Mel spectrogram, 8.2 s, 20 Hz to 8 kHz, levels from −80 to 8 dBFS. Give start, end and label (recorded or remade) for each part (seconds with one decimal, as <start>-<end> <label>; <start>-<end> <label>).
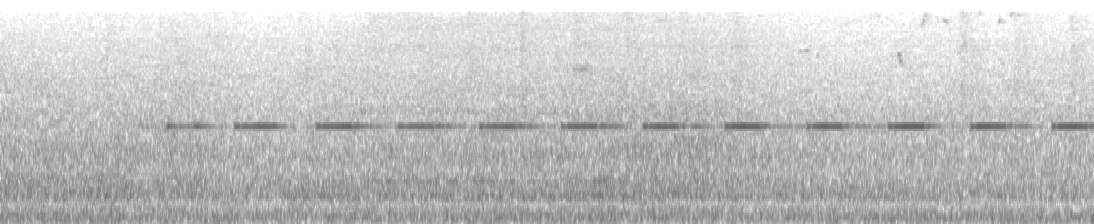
0.0-8.2 recorded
